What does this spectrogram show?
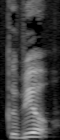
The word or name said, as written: kwbyo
